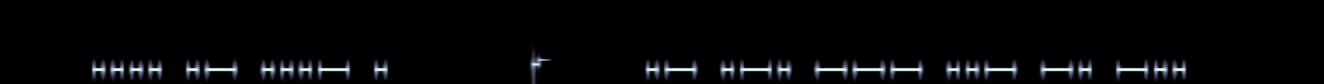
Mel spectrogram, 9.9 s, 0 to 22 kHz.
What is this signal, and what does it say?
Morse code, heard as a keyed tone, about 17 wpm, 700 Hz. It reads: HAVE AROUND
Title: Sets of 2 Words - New Word Drill - 17wpm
